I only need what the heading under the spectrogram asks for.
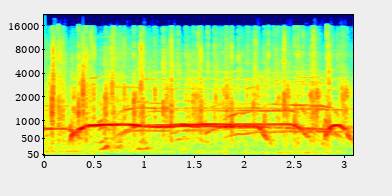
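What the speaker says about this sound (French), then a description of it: "Est-ce qu'on peut pas l'applaudir à nouveau?" A crowd at the inauguration of the Clermat salon's new location in Saint-Michel applauds again, with loud, continuous clapping and cheering mixed with a sustained tonal whine or feedback-like sound running through.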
